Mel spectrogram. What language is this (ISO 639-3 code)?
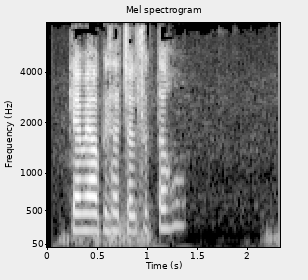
urd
